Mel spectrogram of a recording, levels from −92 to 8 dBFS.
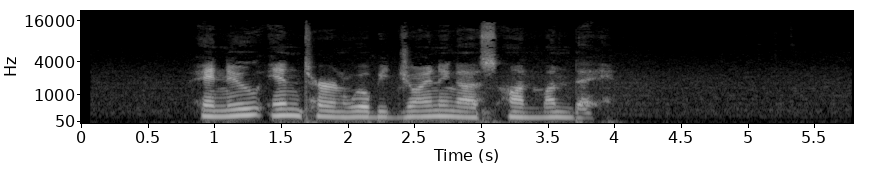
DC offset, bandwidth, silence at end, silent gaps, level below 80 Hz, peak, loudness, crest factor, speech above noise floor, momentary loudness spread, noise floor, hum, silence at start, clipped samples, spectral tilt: under 0.1%; 15.5 kHz; 1.8 s; none; -64 dBFS; -8 dBFS; -28 LUFS; 22 dB; 37 dB; 7 LU; -65 dBFS; none; 0.9 s; under 0.1%; -5.5 dB/octave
